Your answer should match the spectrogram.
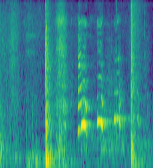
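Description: Stifled, near-silent laughter from two women doubled over: a few short high squeaks of held-in laughter about halfway through, with a sharp tap just before them. Quiet overall.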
